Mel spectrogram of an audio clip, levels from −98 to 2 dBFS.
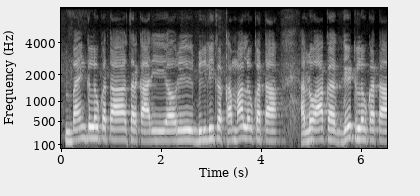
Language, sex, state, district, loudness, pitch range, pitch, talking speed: Bhojpuri, male, Uttar Pradesh, Ghazipur, -13 LUFS, 160-180 Hz, 170 Hz, 120 wpm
